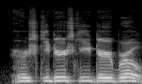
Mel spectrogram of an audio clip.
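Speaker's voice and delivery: very loud, high, gung-ho put-on Swedish accent babble. Saying a greeting after being asked for it: Swedish Chef voice. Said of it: "Can you say it like the Swedish chef?".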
